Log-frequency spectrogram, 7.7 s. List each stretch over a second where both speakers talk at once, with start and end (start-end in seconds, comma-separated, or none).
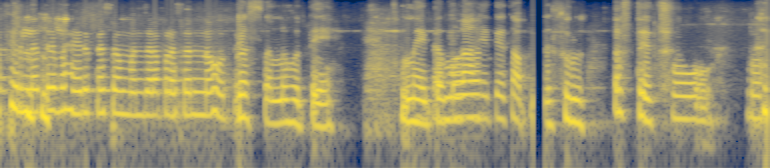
none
